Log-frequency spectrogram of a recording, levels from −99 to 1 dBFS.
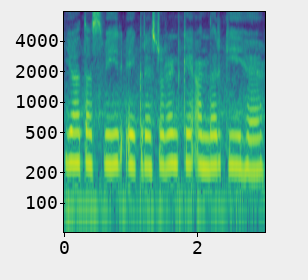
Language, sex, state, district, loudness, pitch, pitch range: Hindi, female, Uttar Pradesh, Lucknow, -14 LUFS, 240 Hz, 235-245 Hz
